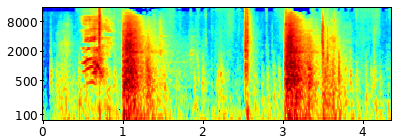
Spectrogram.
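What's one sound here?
Bodies thud hard onto a wrestling ring mat.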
